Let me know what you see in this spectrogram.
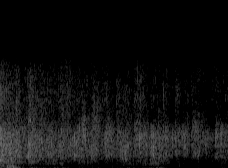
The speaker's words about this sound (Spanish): Denle un aplauso al Señor si usted desea. Alabado sea Él.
